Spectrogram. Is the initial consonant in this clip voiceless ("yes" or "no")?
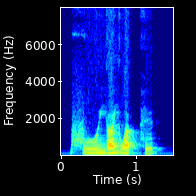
yes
